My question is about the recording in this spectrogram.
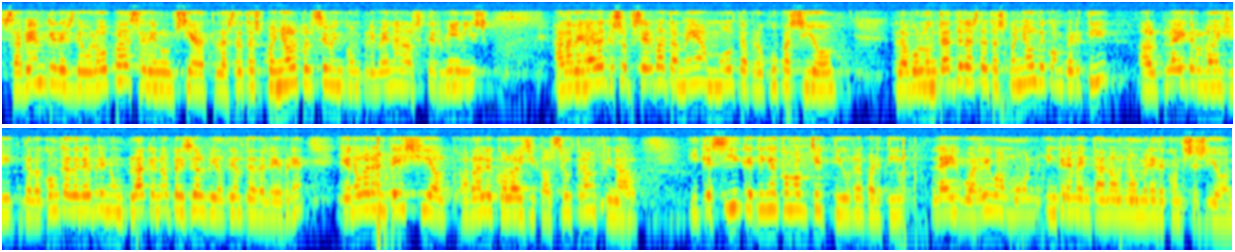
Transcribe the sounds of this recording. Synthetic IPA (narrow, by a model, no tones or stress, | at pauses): saβɛmkəðezðəwɾopəsaðənunsiat̪ləst̪at̪əspaɲɔlˠpəlˠsewiŋkumpləmenənəlˠst̪əɾminis | ələβəɣaðəkəsupseɾβət̪ameəmːɔlˠt̪əpɾeukupasio | ləβulunt̪at̪̚d̪ələst̪at̪əspaɲɔlˠd̪əkumbəɾt̪i | əlˠplaiðɾulɔʒik̚d̪ələkoŋkəðəleβɾəːnumplakənopəɾzɛlˠβiəlˠd̪ɛlˠt̪əðəleβɾəkənoɣ̞əɾənt̪ɛʃiələβaləkulɔʒikəlˠsɛwt̪ɾaɱfinalˠ | ikəsikət̪iŋɡekɔmaubd͡ʒək̚t̪iwrəpəɾt̪ilajɣwəːriwamuniŋkɾəmənt̪anəlˠnombɾəðəkunsəzio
